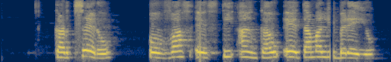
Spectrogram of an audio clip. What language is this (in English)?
Esperanto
